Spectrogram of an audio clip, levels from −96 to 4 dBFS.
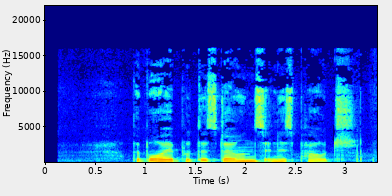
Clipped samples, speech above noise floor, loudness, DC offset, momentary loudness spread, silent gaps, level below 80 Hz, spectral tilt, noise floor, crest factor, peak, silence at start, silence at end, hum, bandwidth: under 0.1%; 30 dB; -29 LUFS; under 0.1%; 12 LU; none; -78 dBFS; -5 dB/octave; -59 dBFS; 18 dB; -14 dBFS; 0.9 s; 0.25 s; none; 16.5 kHz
